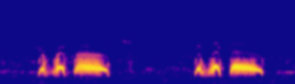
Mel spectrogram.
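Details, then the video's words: Spotted dove decoy bird cooing to provoke rivals: two phrases, each two short bent hoots followed by a longer, steady, slightly buzzy coo, separated by about two seconds of silence. "cu gay kich boi nhanh noi gù"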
